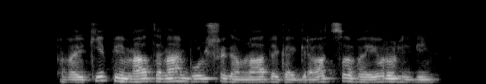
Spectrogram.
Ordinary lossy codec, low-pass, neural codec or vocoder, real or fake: Opus, 64 kbps; 7.2 kHz; codec, 24 kHz, 6 kbps, HILCodec; fake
